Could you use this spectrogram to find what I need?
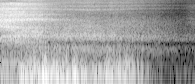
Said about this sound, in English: I just need to breathe. Yeah, just here. Let's do a breathing exercise together real quick,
